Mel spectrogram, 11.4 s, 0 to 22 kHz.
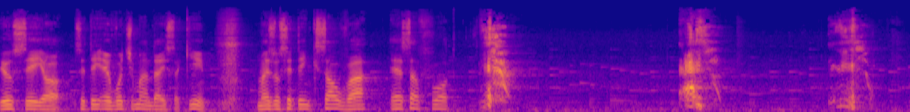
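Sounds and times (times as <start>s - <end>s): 
speech: 0.0s - 6.2s
person sneezing: 6.0s - 6.6s, 8.5s - 9.2s, 10.4s - 11.0s.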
